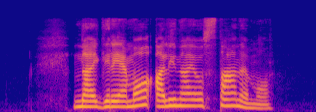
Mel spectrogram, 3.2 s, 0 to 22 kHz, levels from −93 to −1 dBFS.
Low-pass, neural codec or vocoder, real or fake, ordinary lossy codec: none; codec, 24 kHz, 3 kbps, HILCodec; fake; none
